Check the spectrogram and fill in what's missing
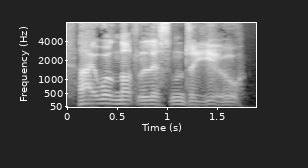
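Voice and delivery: high, loud, defiant refusal; crying out. A narrator's reading. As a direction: issue an angry challenge to an enemy. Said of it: "I cried".

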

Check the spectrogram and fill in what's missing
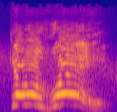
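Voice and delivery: loud, high terrified shout; frightened man shouting at the ghost. A narrator's reading. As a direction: yell it in panic. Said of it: "I shouted".

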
